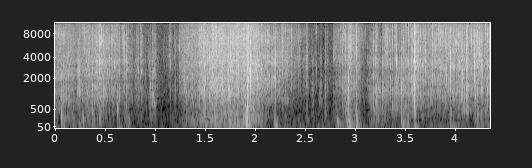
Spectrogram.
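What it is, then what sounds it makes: Bag of dry noodles, crinkled and crushed. A full plastic bag of dry Chinese noodles is turned over, crinkled and squeezed with gloved fingers. Bright, irregular crinkling of the plastic mixes with sharp crunches of the dry noodles inside, swelling to a loud burst near the middle before settling into quieter rustles.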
